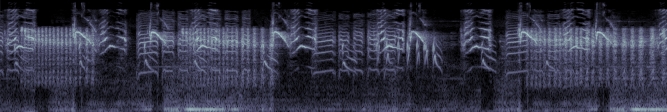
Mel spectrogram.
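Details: Male, female and young black-winged cuckooshrikes calling noisily in a lure recording meant to draw small birds in: rasping, hissy squawks that run almost continuously, laced with sharp rising chirps and brief pauses.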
